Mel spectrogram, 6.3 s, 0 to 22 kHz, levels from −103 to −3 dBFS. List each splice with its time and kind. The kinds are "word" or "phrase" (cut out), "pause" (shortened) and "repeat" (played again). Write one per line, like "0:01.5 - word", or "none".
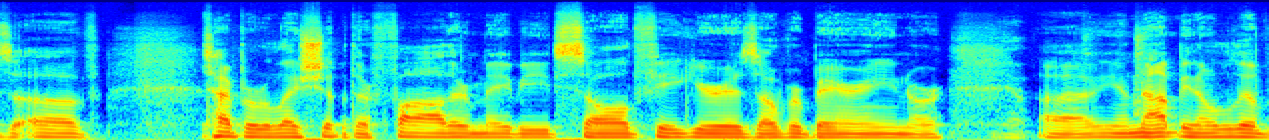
0:01.0 - word
0:01.7 - phrase
0:02.8 - word
0:03.2 - phrase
